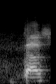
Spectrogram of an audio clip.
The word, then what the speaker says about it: cache: Cash is where where they store ammunition.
